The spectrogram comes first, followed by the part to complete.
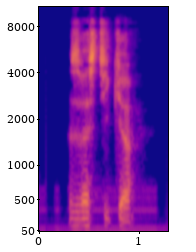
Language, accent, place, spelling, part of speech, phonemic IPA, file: French, France, Lyon, svastika, noun, /svas.ti.ka/, LL-Q150 (fra)-svastika.wav
- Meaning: swastika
